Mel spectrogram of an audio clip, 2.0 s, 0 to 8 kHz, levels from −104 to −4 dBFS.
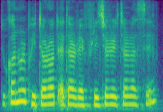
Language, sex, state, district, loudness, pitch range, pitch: Assamese, female, Assam, Kamrup Metropolitan, -15 LUFS, 210-235 Hz, 215 Hz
